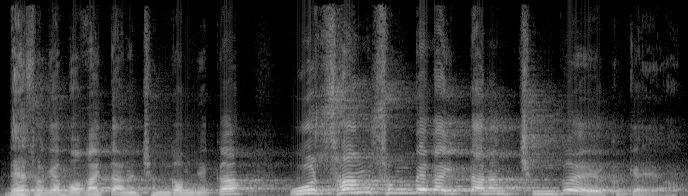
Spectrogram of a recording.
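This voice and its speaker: A man's voice: high-pitched, very animated, moderate pace, a little mellow, roomy sound, big-room sound. A male pastor preaching a sermon with emphasis, often asking the congregation questions. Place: church sanctuary.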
